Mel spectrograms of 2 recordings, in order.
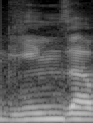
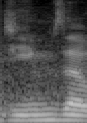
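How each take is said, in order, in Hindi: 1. इसकी शुरुआत कड़े g और लंबे ee से होती है। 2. यह j से शुरू होता है और ja पर खत्म होता है। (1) "कोई उसे गीमजा बोलता है" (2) "कोई जिम्जा बोलता है"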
